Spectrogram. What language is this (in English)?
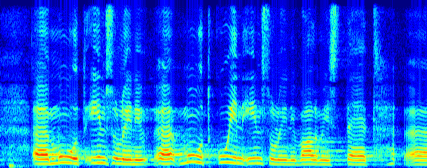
Finnish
